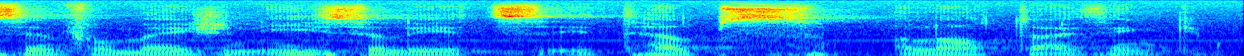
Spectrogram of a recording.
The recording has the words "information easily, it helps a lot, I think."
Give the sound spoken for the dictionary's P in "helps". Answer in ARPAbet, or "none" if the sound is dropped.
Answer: P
